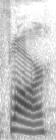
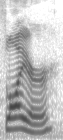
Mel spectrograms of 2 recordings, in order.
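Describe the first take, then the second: First: The vowel sound is clipped and short. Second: The vowel sound is drawn out and long. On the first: This is how the speaker's own area says it. "I say flour. There's just like a really short sound" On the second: This is how another part of the region says it. "the part of Northern Ireland that says flour"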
